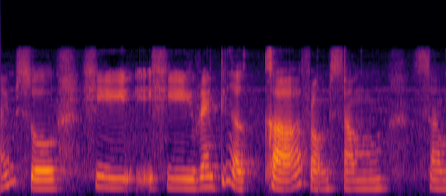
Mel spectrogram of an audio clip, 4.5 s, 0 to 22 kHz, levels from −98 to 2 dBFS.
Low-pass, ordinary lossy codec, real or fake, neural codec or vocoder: none; none; fake; codec, 16 kHz, 16 kbps, FunCodec, trained on Chinese and English, 50 frames a second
